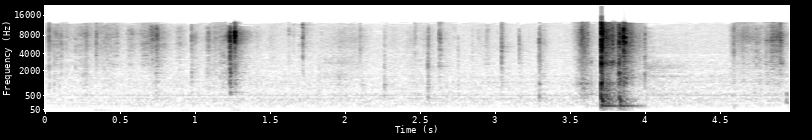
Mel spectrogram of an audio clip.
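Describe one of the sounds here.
A small plastic part clicks into place.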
